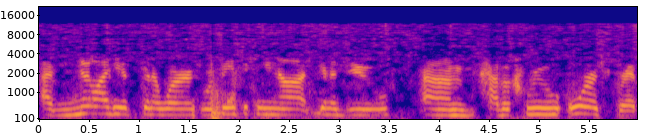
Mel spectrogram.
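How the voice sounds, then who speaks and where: Fairly slow speech with noticeable background noise. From Sweden. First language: Swedish. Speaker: actress. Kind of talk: interview.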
